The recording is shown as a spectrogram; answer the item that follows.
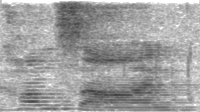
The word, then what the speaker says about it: consign: Our words today are nash, null, align, benign, consign, dane, reign, foreign, campaign and assignment. So in these words the G is silent and it usually comes before an N.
